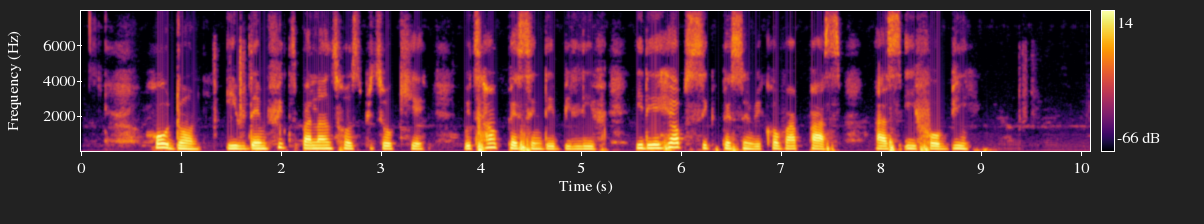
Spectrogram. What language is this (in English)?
Nigerian Pidgin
